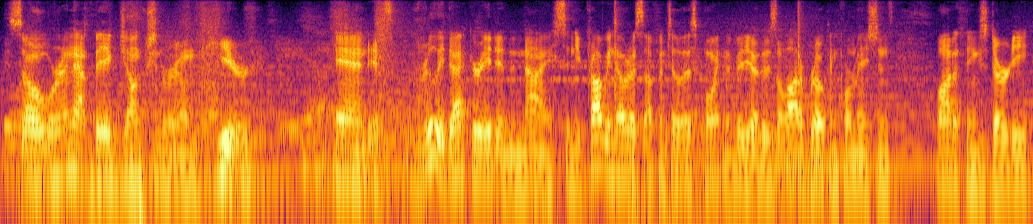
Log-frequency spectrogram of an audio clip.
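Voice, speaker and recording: A man's voice: mid-range voice, steady tone, a little fast, over music. A man speaking informally and explaining things as he guides viewers through a cave for a vlog. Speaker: caving guide and video host. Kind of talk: casual vlog narration while exploring. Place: inside a cave.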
